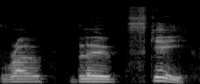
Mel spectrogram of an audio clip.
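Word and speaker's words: Wroblewski: So I remember a few years ago I was at a conference with Rook, Rook, Luke Roblewski. Roblewski. He said the way he pronounced his name is Ro Blue Ski. That's how I remember it.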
